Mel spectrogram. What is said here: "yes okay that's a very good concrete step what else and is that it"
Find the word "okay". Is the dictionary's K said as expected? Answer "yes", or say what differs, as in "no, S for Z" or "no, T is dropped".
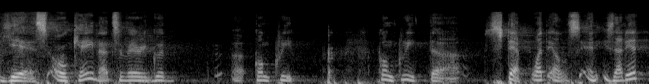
yes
